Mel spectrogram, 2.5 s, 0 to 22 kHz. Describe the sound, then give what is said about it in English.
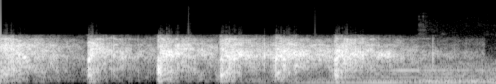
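A rapid string of eleven sharp gunshots in quick succession, muffled and tinny as captured on a 911 emergency call in Germantown, Tennessee, with no voices between them. “And the sound Hello? of 11 gunshots.”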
